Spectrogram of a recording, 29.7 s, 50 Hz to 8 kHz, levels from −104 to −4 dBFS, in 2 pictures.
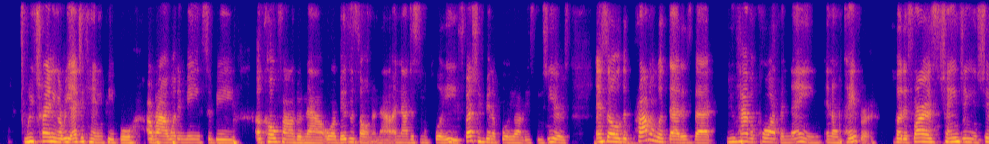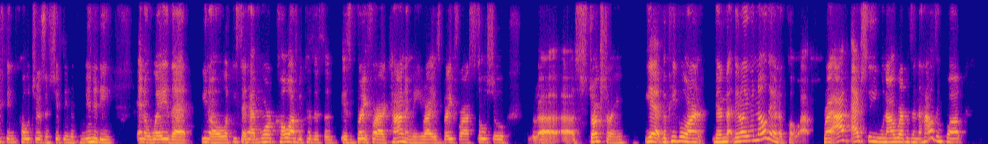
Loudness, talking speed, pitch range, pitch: -29 LUFS, 225 wpm, 165-205 Hz, 180 Hz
